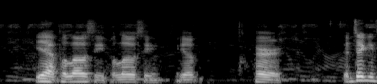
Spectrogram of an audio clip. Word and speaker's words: Pelosi: is that am I saying it right yeah Pelosi Pelosi yep her they're taking too long in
